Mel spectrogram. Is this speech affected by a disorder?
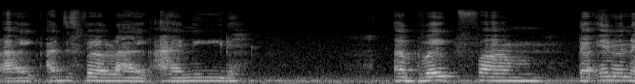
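Yes: cerebral palsy.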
